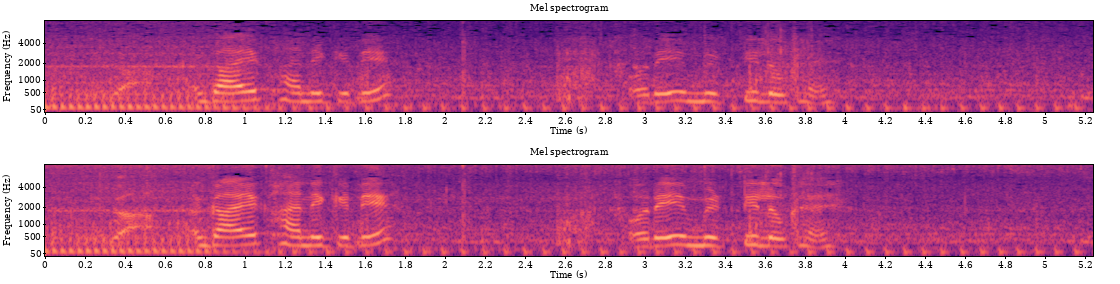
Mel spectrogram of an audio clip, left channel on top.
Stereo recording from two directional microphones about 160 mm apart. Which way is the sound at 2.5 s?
30° right (ahead or behind).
